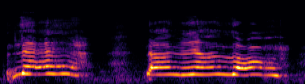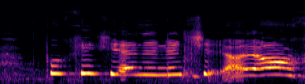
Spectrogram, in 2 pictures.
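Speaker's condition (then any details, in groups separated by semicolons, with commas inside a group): Cerebral palsy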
